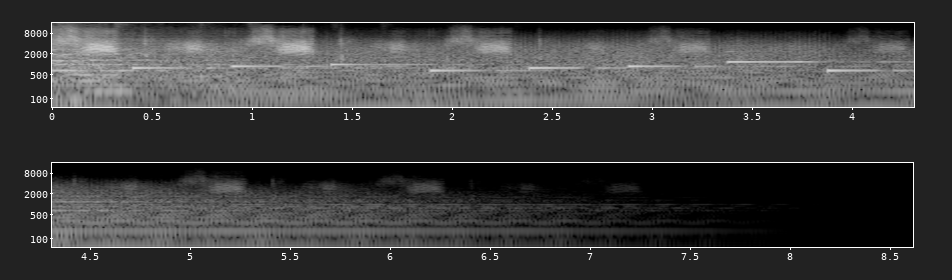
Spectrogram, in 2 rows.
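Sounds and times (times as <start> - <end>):
electro freestyle music: 0.0 - 6.3.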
